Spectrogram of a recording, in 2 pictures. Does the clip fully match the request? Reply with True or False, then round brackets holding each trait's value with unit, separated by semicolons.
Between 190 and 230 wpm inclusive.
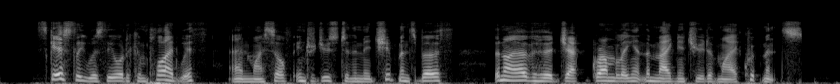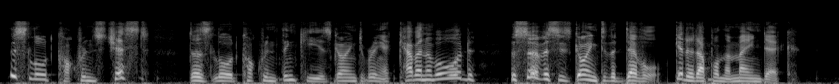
True (200 wpm)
